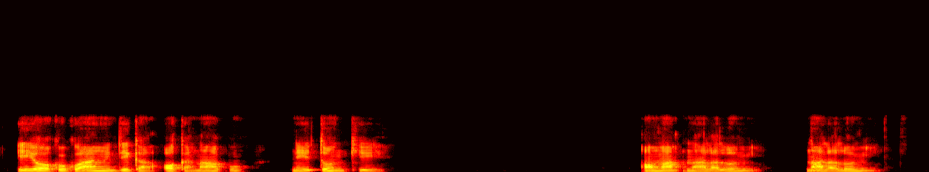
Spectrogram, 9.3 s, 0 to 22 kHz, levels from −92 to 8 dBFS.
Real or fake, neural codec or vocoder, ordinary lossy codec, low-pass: fake; codec, 16 kHz, 4.8 kbps, FACodec; none; 7.2 kHz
